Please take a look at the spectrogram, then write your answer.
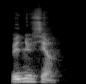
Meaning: of Venus; Venusian
- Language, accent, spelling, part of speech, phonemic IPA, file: French, France, vénusien, adjective, /ve.ny.zjɛ̃/, LL-Q150 (fra)-vénusien.wav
